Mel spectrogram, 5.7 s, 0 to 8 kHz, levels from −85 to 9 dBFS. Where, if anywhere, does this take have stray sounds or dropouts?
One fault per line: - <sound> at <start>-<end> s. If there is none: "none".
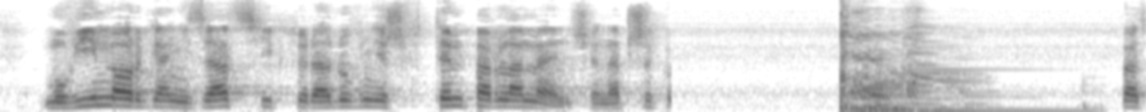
- thud at 4.2-5.6 s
